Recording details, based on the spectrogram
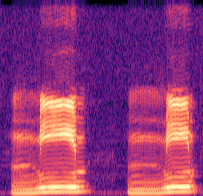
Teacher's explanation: जब आप इन दोनों को आपस में मिलाएंगे ऐसे मीम मीम सीधा लग रहा है कि भाई खुश्क होंठ आपस में मिल रहे हैं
